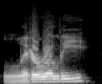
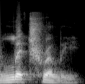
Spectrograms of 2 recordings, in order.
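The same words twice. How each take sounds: First: The middle is said without a T-R sound. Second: The middle is said with a T-R sound.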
